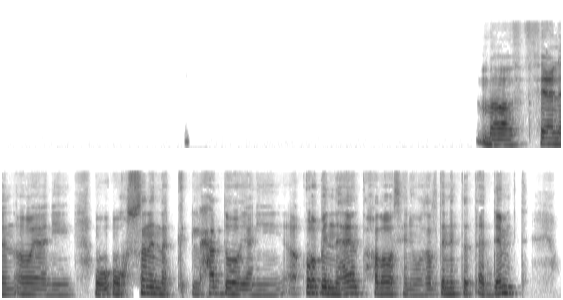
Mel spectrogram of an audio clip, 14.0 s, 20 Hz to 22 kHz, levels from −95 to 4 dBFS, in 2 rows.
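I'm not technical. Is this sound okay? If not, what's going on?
Yes, I listened through this recording and nothing stood out as a problem.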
